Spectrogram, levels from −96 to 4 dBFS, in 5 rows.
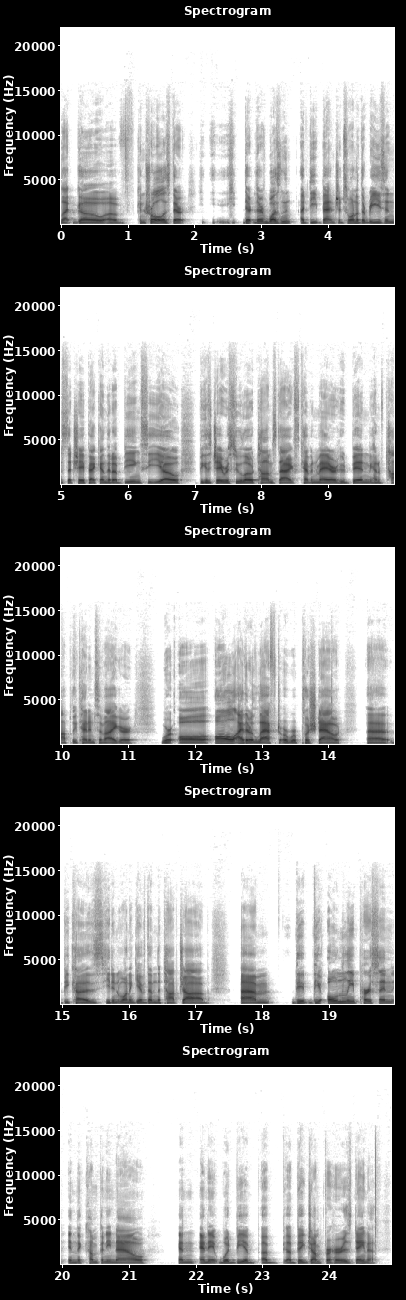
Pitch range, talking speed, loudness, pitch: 95-110 Hz, 200 wpm, -22 LUFS, 100 Hz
